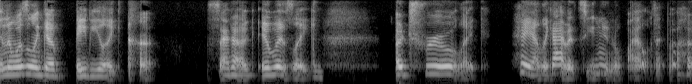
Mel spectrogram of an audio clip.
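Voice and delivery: speaking while in tears, crying through words. Recounting being hugged by Kyle, crying while talking. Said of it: "I don't know why I'm crying so much".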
